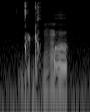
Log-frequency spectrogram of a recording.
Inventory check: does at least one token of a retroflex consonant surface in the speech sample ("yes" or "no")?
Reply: yes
